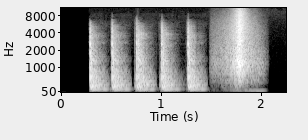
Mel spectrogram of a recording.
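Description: Six quick knocks on a door, evenly spaced at about five a second. They are followed by a brief rushing noise that swells up and stops near the end.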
